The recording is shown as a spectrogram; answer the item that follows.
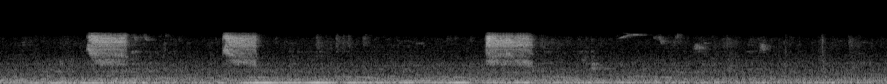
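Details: While eating apple for breakfast, a kept male Golden-fronted Leafbird makes three harsh, hissing rasps in the first five seconds, followed by a brief thin whistle and quieter ticking notes.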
